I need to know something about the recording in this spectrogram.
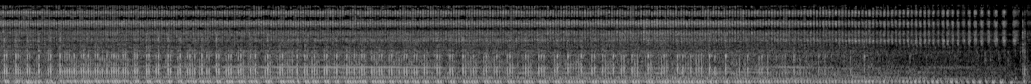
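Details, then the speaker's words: Honda Express NC50 two-stroke moped with dirty carburettor, while adjusting the low-speed idle mixture: ragged, uneven idle for several seconds, then fades and dies; engine stalls during idle mixture adjustment. "Alright, it died out."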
